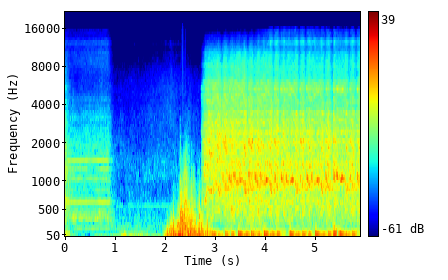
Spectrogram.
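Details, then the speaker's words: BMW K100 café racer first start after rewiring, tank newly fitted and fuelled: pause, then starter spins with a rough burst of firing that never settles into a run, a cranking no-start; owner suspects the battery died and will recharge. "okay it kind of started kind of but I think the batteries stopped so let me recharge it and try it again"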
